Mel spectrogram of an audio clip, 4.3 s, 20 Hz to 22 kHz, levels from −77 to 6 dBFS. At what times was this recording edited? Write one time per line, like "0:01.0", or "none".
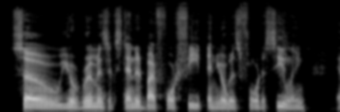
0:02.8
